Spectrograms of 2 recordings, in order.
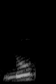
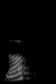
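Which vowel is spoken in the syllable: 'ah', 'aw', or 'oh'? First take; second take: oh; aw. First: The syllable has an 'oh' vowel. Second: The syllable has an 'aw' vowel. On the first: The speaker calls it wrong. "लोप नहीं पढ़ेंगे" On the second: The speaker calls it right. "इसको पढ़ेंगे लॉप लॉप"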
